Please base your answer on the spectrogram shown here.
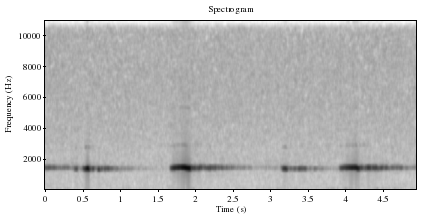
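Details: Eurasian pygmy owl giving soft, rhythmic whistled song: four monotone hoots, some brief and some longer, spaced roughly one to two seconds apart, each trailing off evenly, with nothing else audible.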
